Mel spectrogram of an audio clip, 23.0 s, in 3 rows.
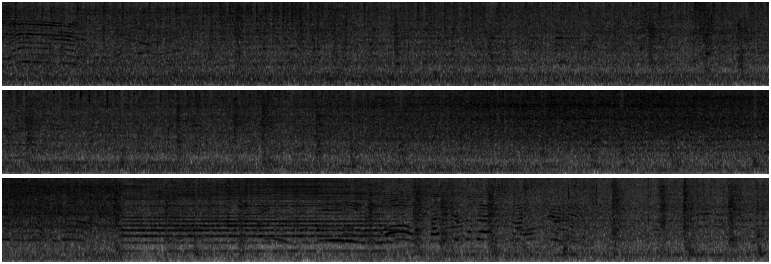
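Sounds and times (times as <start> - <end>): wheels clicking over rail joints: 0.0 - 12.0, 18.8 - 23.0
steel wheels rumbling on rails: 0.0 - 23.0.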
